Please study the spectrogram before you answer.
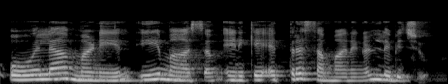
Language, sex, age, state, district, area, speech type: Malayalam, female, 18-30, Kerala, Kottayam, rural, read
